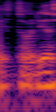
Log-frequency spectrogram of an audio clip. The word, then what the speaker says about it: historia: Entonces agarro la palabra historia con, si bien arranca con h la palabra historia, si bien se escribe al principio con h, el sonido que yo emito cuando digo historia es muy par es la i, es igual a la i.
